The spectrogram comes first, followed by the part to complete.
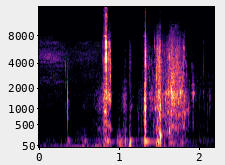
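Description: Splashing and slapping of wet mud and shallow creek water as a mermaid-tail costume's fin thrashes. There are sharp splashes a little under a second in and again around a second and a half.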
